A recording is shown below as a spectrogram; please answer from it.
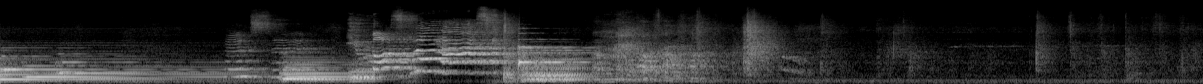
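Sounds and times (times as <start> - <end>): grand piano accompaniment: 0.0 - 3.8, 5.0 - 6.7
woman singing: 2.2 - 5.2.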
